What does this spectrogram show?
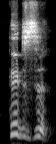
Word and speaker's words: kids: But here in this word, kids, za sound. You cannot say kids. Kids, kid, kids, plural.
